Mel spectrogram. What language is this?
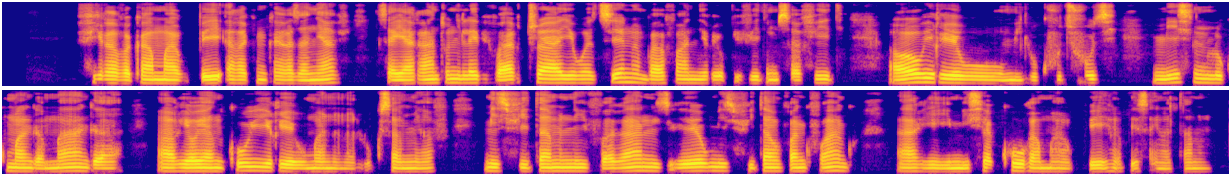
Malagasy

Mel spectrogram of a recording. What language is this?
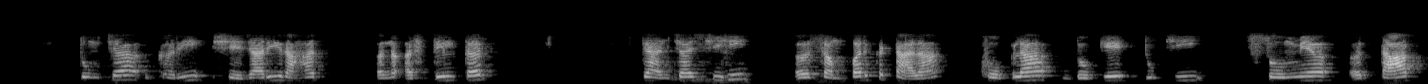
Marathi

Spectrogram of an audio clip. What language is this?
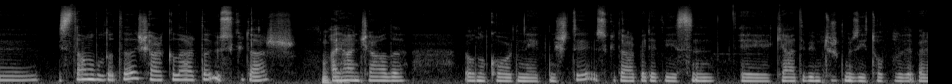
Turkish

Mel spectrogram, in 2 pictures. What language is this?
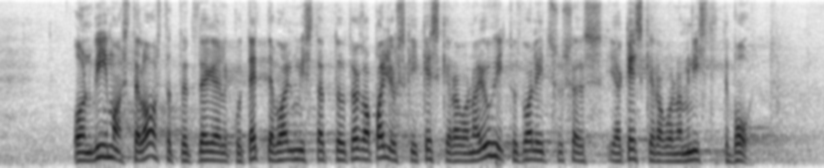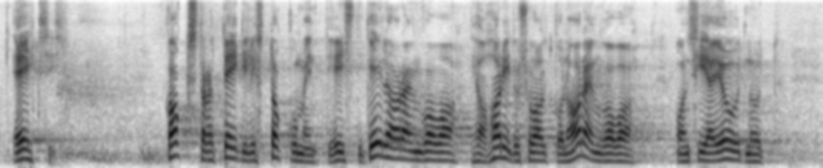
Estonian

